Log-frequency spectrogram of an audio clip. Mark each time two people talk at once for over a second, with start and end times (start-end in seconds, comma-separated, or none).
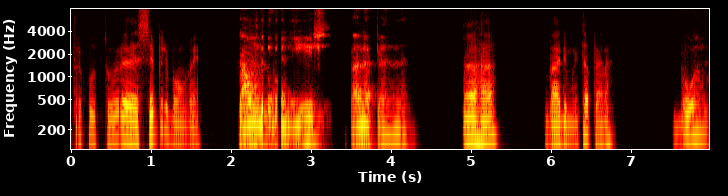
none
